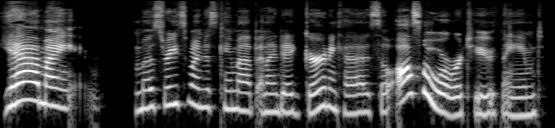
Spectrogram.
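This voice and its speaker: A woman with a Southern US accent co-hosting a casual podcast, animated and quick to laugh. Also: a little high. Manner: giggly, animated, laughs often. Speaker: podcast co-host. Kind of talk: casual podcast chat, livestreamed.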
